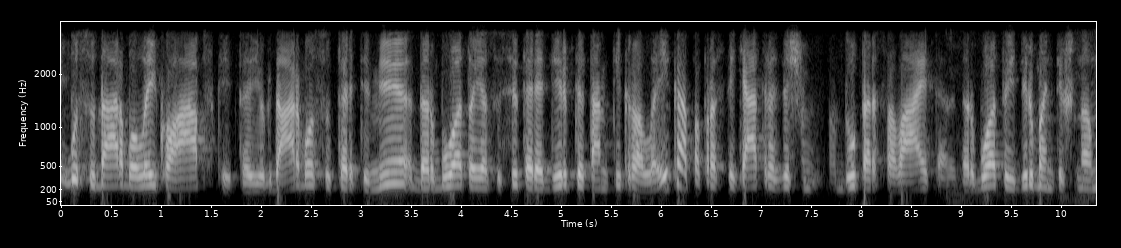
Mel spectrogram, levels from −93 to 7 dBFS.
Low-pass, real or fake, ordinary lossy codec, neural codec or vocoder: 3.6 kHz; real; Opus, 64 kbps; none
